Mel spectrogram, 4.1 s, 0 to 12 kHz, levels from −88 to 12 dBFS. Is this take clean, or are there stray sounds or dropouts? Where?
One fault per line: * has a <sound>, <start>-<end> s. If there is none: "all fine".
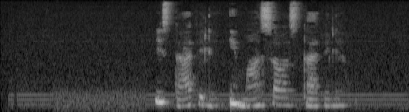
all fine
